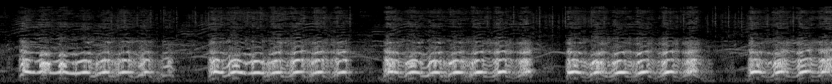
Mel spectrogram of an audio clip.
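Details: Dog in Jhalana, woken from a short slumber by a leopard and barking it off until it slinks into the undergrowth; loud harmonic barks in rapid bursts of five to seven, separated by short pauses.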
